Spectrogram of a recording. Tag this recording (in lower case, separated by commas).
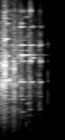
keys jangling, domestic sounds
